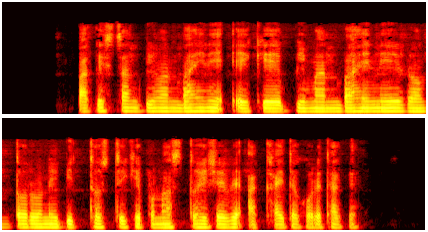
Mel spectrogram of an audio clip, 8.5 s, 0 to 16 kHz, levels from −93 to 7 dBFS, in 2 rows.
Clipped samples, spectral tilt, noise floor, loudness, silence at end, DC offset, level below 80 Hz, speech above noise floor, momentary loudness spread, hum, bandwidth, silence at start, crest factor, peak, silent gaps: under 0.1%; -6 dB/octave; -78 dBFS; -19 LUFS; 0.65 s; under 0.1%; -48 dBFS; 60 dB; 5 LU; none; 8.2 kHz; 0.75 s; 18 dB; -2 dBFS; none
